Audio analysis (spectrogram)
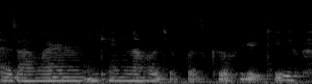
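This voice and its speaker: Audible room echo and noticeable background noise around a speaking woman. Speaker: vlogger. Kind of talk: casual chat. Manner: soft-spoken.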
